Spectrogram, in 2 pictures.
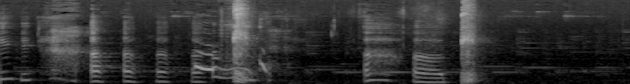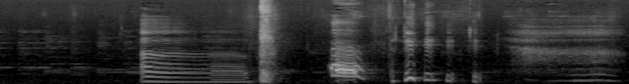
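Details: A few sharp sneezes amid laughter and playful voices, with music-like tones in the background; someone laughing at the sneezing.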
